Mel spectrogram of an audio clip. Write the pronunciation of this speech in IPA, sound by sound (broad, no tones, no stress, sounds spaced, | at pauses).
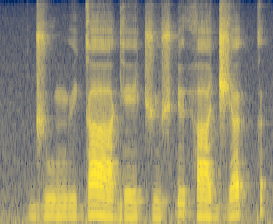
d͡ʒ u m ʉ i̯ ɡ aː ɡ eː t͡ʃ ʉ ʃ ɗ ɨ h a d͡ʒ ɐ k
